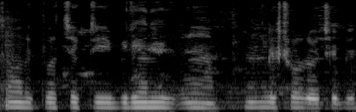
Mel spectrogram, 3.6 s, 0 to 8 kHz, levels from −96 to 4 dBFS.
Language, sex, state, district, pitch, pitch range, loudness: Bengali, male, West Bengal, Dakshin Dinajpur, 130 Hz, 125-130 Hz, -40 LUFS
